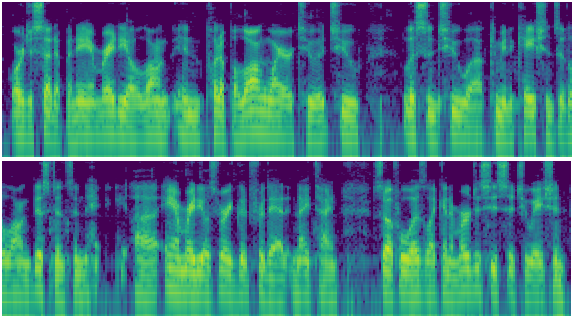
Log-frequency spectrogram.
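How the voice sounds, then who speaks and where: A middle-aged American man giving an informal, rambling explanation as a radio hobbyist, speaking in a halting way. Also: fairly low pitch, a bit bright, no room sound. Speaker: amateur radio hobbyist hosting an introductory video.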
